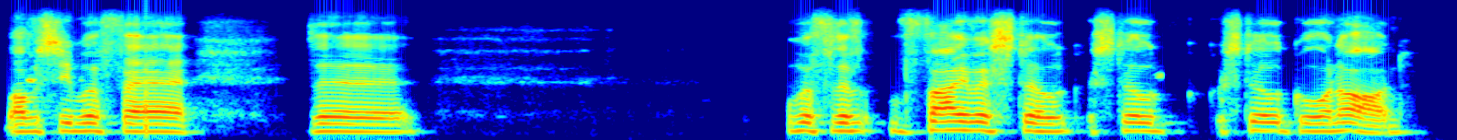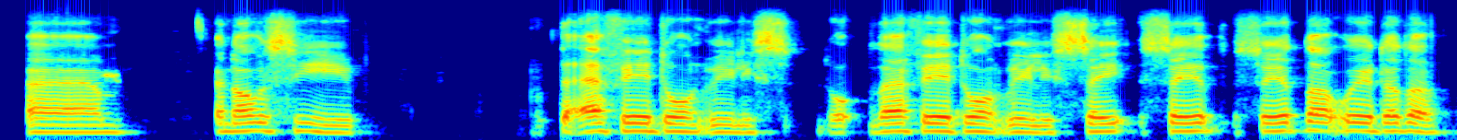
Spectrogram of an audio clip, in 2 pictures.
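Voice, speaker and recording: A man joining a casual chat, speaking haltingly with many fillers and restarts. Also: medium pitch, little pitch movement. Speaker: guest on stream.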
